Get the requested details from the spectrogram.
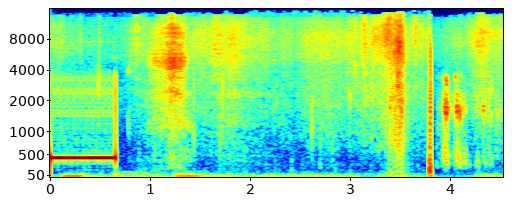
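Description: A single loud, steady telephone ringing tone sounds for about half a second while placing a phone call and cuts off, followed by quiet rustling, handling noise and a sharp click.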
